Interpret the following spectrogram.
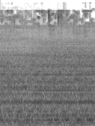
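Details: Manual lathe parting off one-inch steel rod for a spacer, speed reduced to stop chatter, cutting fluid applied, cross feed advanced slowly: steady even hiss with faint constant tone, no chatter; smooth parting cut.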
